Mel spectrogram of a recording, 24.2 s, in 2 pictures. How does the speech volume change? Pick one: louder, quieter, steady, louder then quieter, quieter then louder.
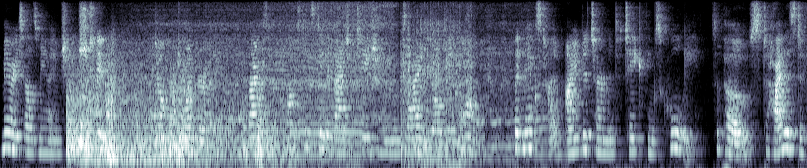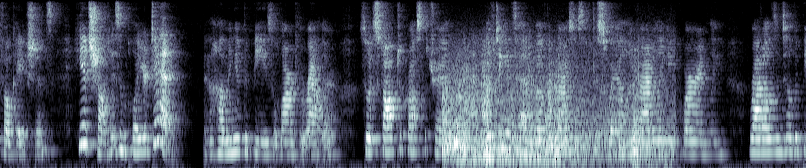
steady.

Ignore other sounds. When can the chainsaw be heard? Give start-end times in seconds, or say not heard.
1.8-8.2.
